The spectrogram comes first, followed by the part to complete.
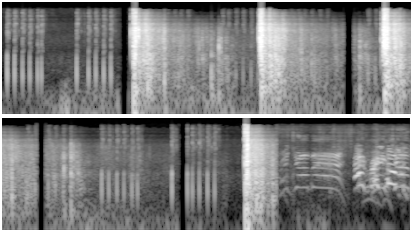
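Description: Bursts of rapid automatic gunfire broken by four loud explosions, each rolling away over about a second. Near the end, men shouting.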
